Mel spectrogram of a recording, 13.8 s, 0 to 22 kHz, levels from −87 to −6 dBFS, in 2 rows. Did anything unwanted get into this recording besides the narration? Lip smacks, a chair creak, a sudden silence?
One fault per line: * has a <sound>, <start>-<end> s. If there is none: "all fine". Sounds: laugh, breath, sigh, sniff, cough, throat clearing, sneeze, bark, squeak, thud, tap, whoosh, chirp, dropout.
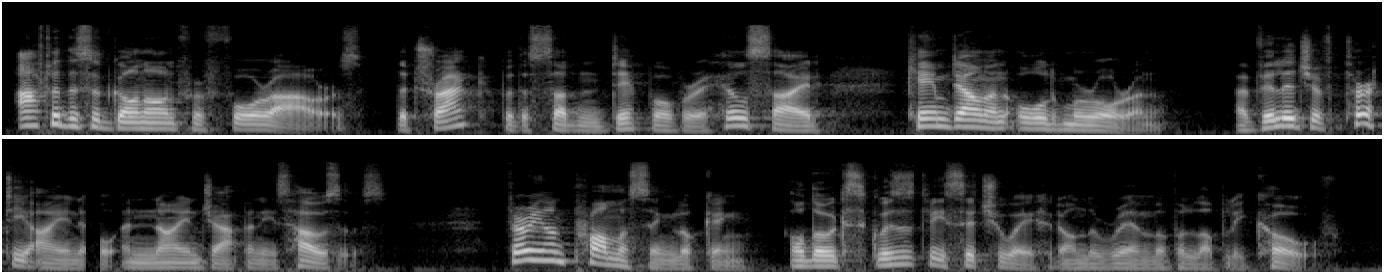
* has a dropout, 7.3-7.4 s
